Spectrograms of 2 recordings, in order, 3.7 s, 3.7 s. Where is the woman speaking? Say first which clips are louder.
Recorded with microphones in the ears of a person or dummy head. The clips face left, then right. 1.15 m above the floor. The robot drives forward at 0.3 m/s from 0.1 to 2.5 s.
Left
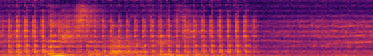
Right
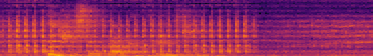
Right 2 dB; centre (ahead or behind), 1.9 m.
